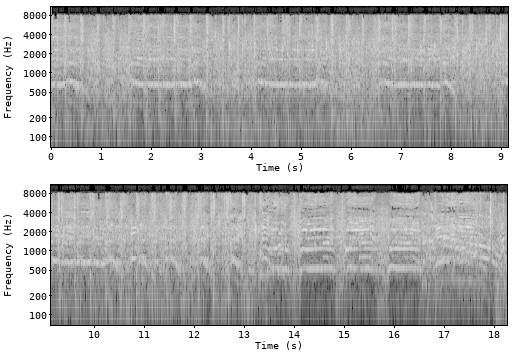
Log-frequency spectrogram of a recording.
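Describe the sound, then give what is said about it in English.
The Washington Nationals bench erupts in a home run celebration, players acting like they are driving a car and shifting through the gears, a group of men chanting a repeated call in a steady rhythm over loud crowd noise, breaking into sharper rhythmic shouts near the end. “it's the spectacular home run celebration that is happening on the Nationals bench”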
